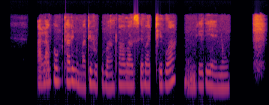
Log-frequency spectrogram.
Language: Ganda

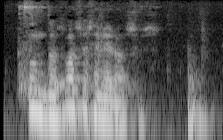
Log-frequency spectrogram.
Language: Galician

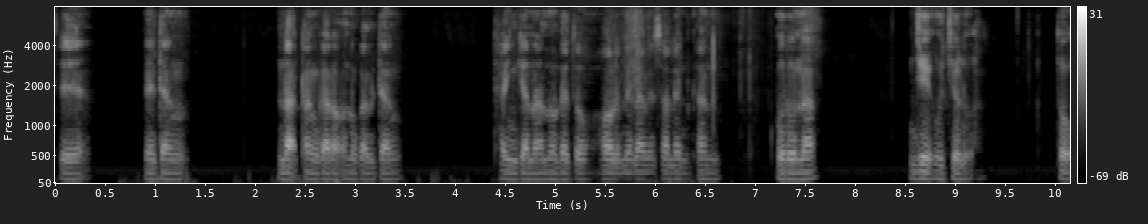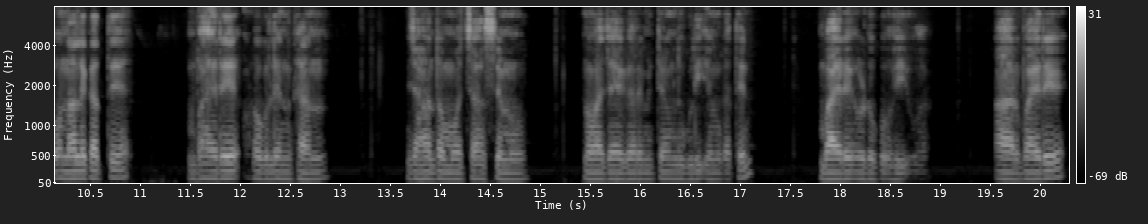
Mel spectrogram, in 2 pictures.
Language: Santali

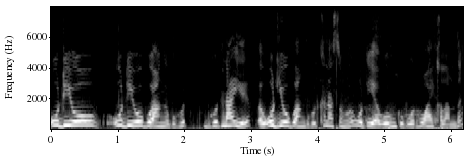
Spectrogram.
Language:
Bodo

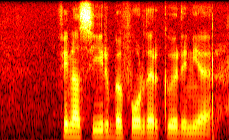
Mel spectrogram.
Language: Afrikaans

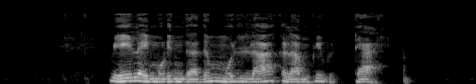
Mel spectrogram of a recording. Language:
Tamil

